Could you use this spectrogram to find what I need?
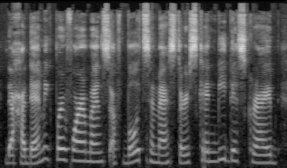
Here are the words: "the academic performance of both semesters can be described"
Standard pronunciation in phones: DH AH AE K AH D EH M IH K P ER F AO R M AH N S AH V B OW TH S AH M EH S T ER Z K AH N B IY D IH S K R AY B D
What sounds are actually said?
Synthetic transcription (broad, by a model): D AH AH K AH D EH M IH K P ER F AO R M AH N S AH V B OW T S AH M EH S T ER S K AH N B IY D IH S K R AY B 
